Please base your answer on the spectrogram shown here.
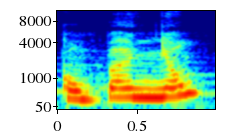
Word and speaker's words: compagnon: Lembrando que vai ter esse GN, que é um pouco parecido com o nosso NH, tem o som de nhe. Então, compagnon, compagne.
